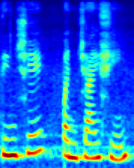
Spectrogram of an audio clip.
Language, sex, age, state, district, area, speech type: Goan Konkani, female, 30-45, Goa, Canacona, rural, spontaneous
